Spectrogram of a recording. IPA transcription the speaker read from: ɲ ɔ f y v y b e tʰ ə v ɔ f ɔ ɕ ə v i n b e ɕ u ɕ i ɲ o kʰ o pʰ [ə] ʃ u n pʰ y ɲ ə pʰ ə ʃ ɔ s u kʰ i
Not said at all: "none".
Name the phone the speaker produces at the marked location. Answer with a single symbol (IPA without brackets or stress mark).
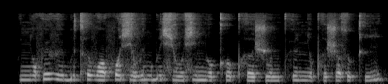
ə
